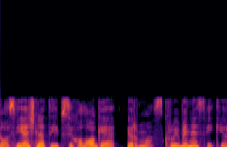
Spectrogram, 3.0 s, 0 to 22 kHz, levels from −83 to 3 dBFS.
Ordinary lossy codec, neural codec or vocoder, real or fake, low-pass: AAC, 48 kbps; none; real; 7.2 kHz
